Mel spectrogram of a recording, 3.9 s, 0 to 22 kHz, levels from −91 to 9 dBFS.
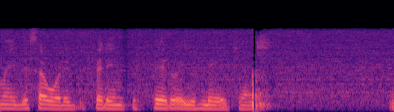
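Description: Speech recorded through call microphone processing, with nothing above 8 kHz, carries the other side's voice leaking through from 0.0 to 3.95 s, sitting roughly 20 dB below the talker. The likely cause is an echo canceller that left part of the loudspeaker playback in the microphone signal. On a spectrogram it shows as faint, separate harmonic traces under the main speech.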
